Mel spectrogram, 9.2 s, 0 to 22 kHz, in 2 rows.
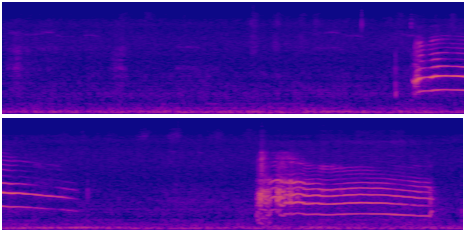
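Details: Female Scottish Fold × Persian mix kitten, born November 2022, meowing at bedtime while patted on the bottom; two drawn-out, slightly falling, harmonic meows about three seconds apart over a low indoor hum.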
